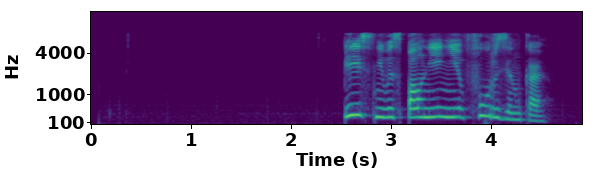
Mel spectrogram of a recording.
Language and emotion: Russian, positive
